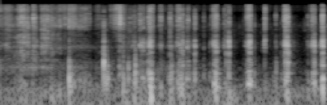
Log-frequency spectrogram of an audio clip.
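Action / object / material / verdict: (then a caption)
scrape / ribbed kraft paper cup / paper / none. Fingertips and nails scratch and rub along the vertical ridges of an empty, hollow kraft paper coffee cup with a ribbed outer sleeve, held in both hands. The result is a quick, uneven series of dry, papery rasps and short scratchy ticks, roughly two per second. Each stroke dies away almost at once, leaving a faint hollow rustle between them.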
